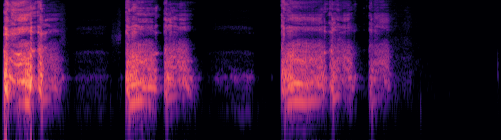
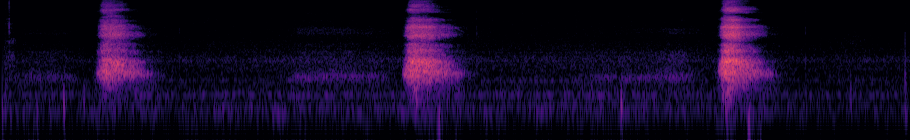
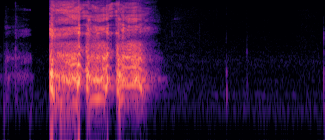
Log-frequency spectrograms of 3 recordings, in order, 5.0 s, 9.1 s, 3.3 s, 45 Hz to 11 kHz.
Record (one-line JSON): {"three_cough_length": "5.0 s", "three_cough_amplitude": 32399, "three_cough_signal_mean_std_ratio": 0.39, "exhalation_length": "9.1 s", "exhalation_amplitude": 7692, "exhalation_signal_mean_std_ratio": 0.28, "cough_length": "3.3 s", "cough_amplitude": 32768, "cough_signal_mean_std_ratio": 0.42, "survey_phase": "beta (2021-08-13 to 2022-03-07)", "age": "18-44", "gender": "Female", "wearing_mask": "No", "symptom_new_continuous_cough": true, "symptom_runny_or_blocked_nose": true, "symptom_sore_throat": true, "symptom_fatigue": true, "symptom_headache": true, "symptom_change_to_sense_of_smell_or_taste": true, "symptom_loss_of_taste": true, "smoker_status": "Ex-smoker", "respiratory_condition_asthma": true, "respiratory_condition_other": false, "recruitment_source": "Test and Trace", "submission_delay": "2 days", "covid_test_result": "Positive", "covid_test_method": "RT-qPCR", "covid_ct_value": 30.2, "covid_ct_gene": "ORF1ab gene"}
